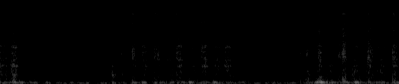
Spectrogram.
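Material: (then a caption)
Paper. A yellow wooden graphite pencil, held in the fingertips, scribbles and scratches back and forth on a flat sheet of grid paper lying on a desk, with a small microphone beside it left untouched. Quick, dry scratching strokes come in bursts with bright, hissy edges over a steady low rumble, at a quiet level.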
